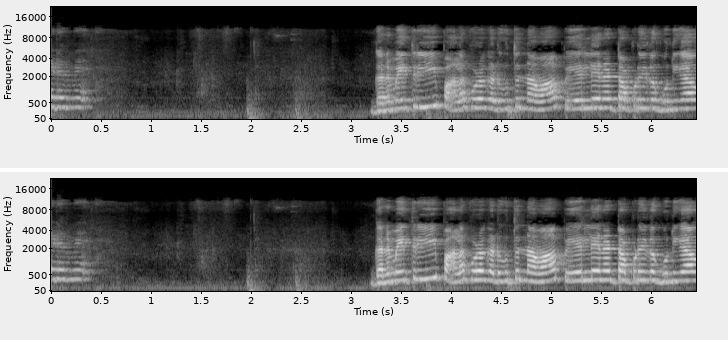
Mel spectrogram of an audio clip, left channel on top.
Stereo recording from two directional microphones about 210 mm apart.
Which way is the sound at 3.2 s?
10° left (ahead or behind).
